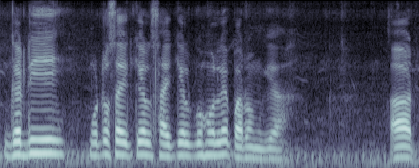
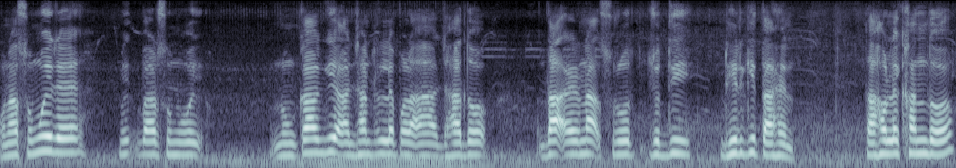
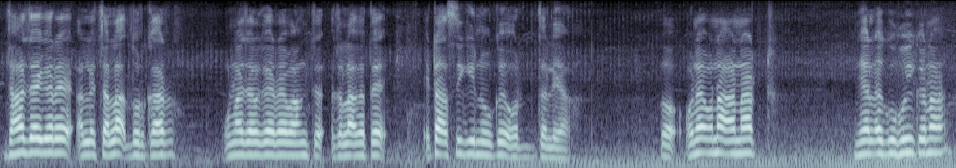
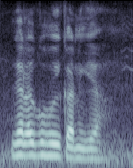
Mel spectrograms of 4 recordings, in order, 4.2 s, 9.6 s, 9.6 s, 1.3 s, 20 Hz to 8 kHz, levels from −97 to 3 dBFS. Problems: background sounds at intervals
